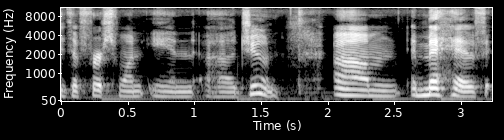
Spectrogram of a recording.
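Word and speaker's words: Meitheamh: Mehev is how you say June in Irish. I know it kind of sounds like May, but it's Mehev, and that is for June.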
